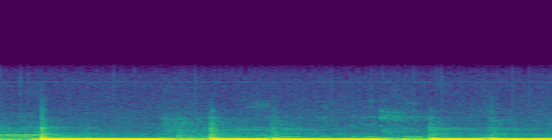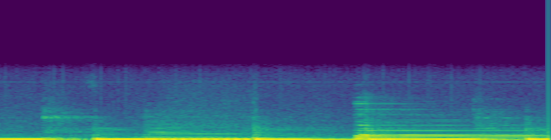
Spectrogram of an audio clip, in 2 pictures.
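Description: Rock music with bass guitar and guitar playing a repeating riff of held low notes, each note struck again about every half second.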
